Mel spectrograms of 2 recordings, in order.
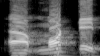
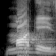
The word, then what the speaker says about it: mortgage: আচ্ছা, তারপরে আমরা বলি মড গেট। এটাকে বলি মড গেট, নট, এখানে টিটা সাইলেন্ট থাকবে, হচ্ছে কি মগেজ। হ্যাঁ, কি হবে? মগেজ, তো বন্ধ, কোনো কিছু বন্ধ রাখা, মগেজ, উচ্চারণটা মগেজ।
